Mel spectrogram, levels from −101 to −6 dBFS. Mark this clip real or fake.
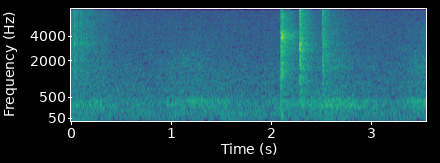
real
